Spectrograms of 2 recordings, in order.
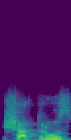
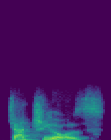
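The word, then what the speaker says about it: chartreuse: green lime green okay now this chatus many of the students used to pronounce it chatos chatro so there was a lot of error taking place in classroom also but the motto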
